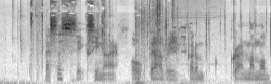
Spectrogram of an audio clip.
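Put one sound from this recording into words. Electronic keypad buttons beep as a code is typed in.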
